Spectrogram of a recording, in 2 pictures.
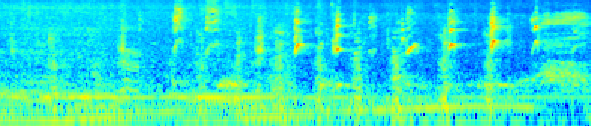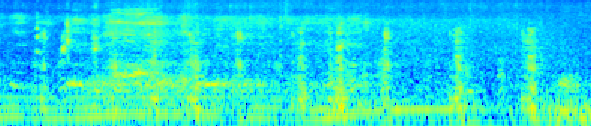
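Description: Piglets squeaking and squealing as they jostle and suckle at a nursing sow: many short, high squeaks, thickest in the first half, with a few lower pig sounds among them.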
